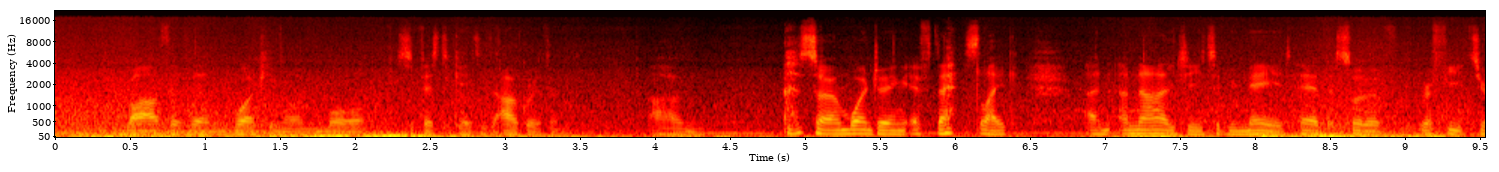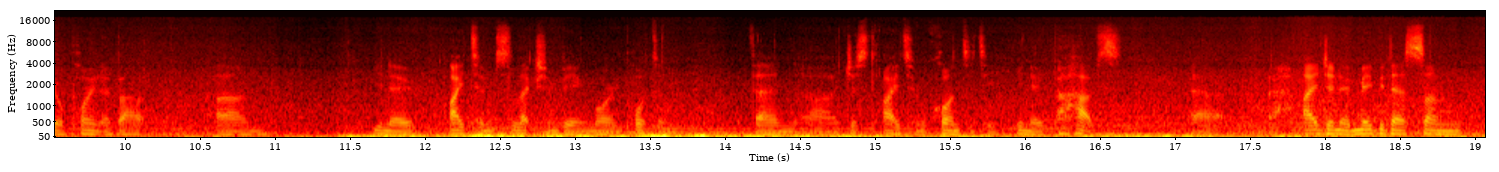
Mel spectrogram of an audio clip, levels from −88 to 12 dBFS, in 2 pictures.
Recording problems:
wind noise on the microphone; heavy; 10 dB below the speech

